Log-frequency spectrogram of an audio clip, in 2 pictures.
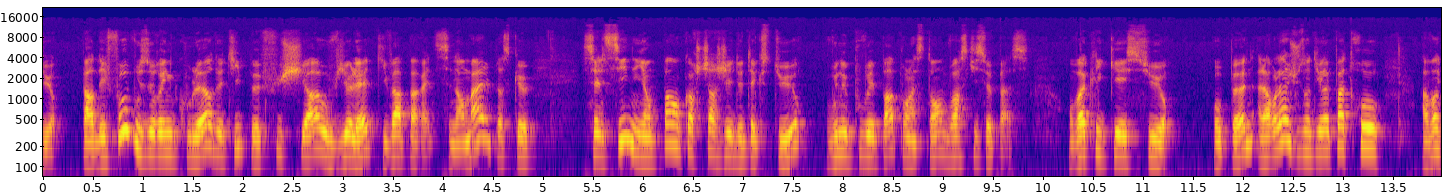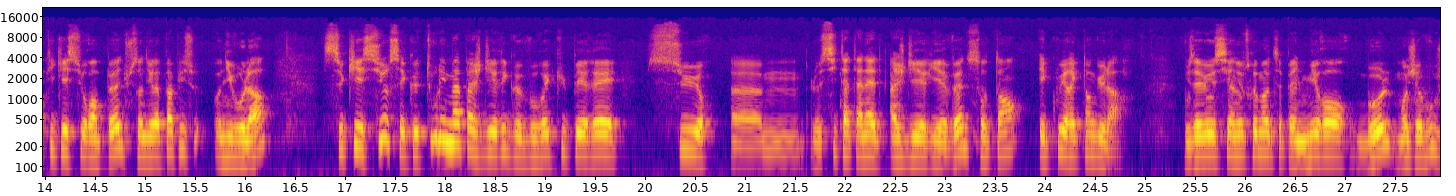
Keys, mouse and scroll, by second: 0.1 click, 25.0-27.9 drag.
